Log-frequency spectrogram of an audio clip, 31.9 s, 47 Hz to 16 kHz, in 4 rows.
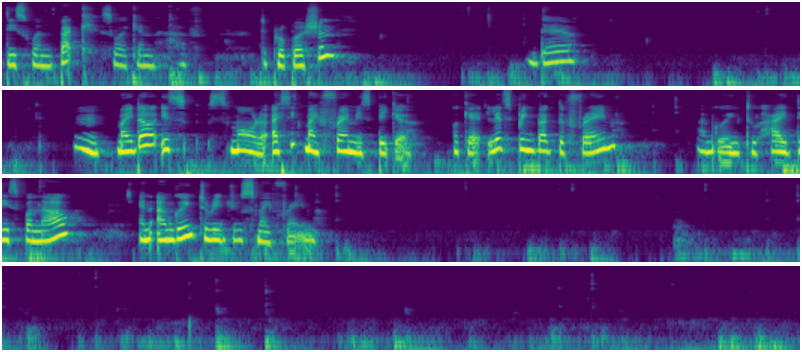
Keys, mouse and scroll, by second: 0.3-2.1 drag, 1.6 KP_1, 2.4 z, 3.5 g, 7.0 g, 9.7 a, 10.4 Tab, 11.8-13.3 drag, 12.2 Tab, 13.1 alt+h, 13.5 a, 14.0 z, 15.7 l, 16.1 h, 18.3-19.9 middle drag, 20.4-22.8 drag, 21.4-25.2 right drag, 23.5-25.2 middle drag, 26.5 KP_1, 27.7 z, 31.0 s.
